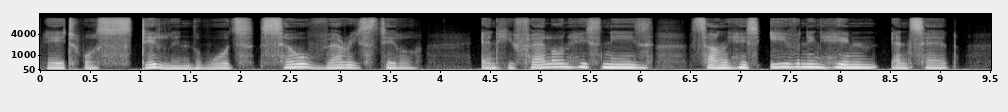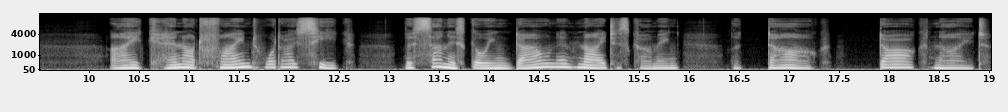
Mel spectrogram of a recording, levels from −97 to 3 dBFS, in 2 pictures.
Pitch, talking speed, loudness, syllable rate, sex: 175 Hz, 125 wpm, -18 LUFS, 3.0 syllables/s, female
